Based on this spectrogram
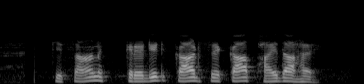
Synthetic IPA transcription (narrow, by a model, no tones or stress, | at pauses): kɪsaːnkɾeːɖɪʈkaːɾɖsekapʰaːjd̪aɦɛː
